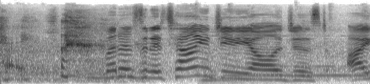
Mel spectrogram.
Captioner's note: chuckles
